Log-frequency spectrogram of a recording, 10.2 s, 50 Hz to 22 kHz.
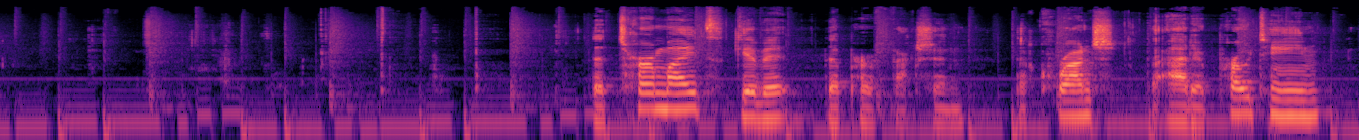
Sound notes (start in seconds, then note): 0.4 chewing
